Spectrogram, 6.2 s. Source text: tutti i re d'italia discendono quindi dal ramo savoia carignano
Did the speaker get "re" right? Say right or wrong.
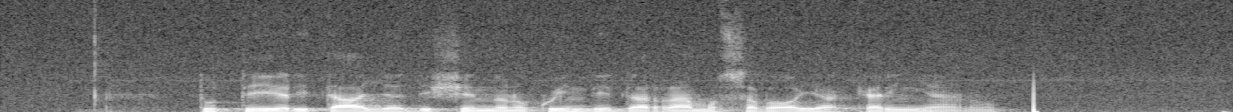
wrong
